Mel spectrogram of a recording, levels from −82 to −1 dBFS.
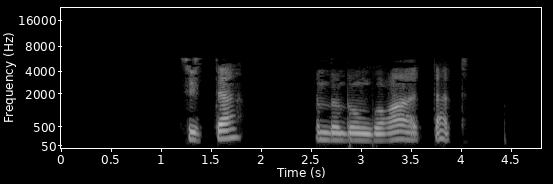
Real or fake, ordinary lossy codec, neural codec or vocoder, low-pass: real; MP3, 24 kbps; none; 7.2 kHz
